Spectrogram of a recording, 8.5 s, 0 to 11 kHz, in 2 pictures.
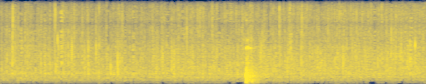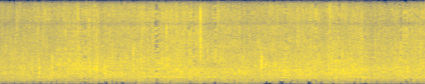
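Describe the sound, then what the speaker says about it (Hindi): Paya, goat trotters, fries in a pot with a steady, soft sizzle. A single sharp clack rings out near the start as the hissing rises and falls gently throughout. "थोड़ी देर भूनना है, 1 से 2 मिनट के लिए।"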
